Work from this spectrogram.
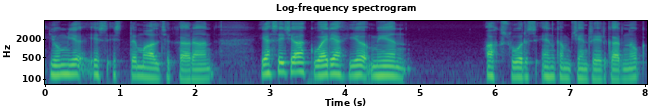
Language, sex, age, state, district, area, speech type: Kashmiri, male, 30-45, Jammu and Kashmir, Kupwara, rural, spontaneous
